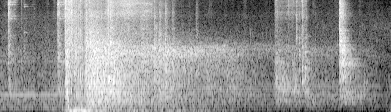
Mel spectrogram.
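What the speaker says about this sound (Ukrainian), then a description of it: "Гармата! Постріл!" A loud artillery cannon blast booms out and rumbles away over several seconds, followed by a couple of sharper distant bangs.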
